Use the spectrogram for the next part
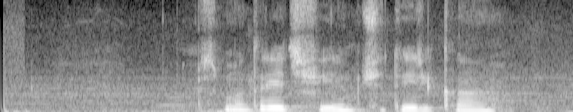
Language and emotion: Russian, neutral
